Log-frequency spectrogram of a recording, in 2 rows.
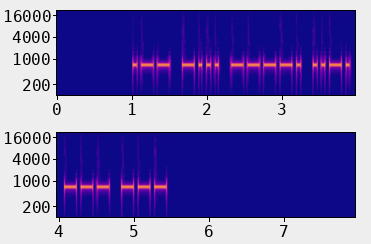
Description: Morse code, heard as a keyed tone, about 22 wpm, 700 Hz. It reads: WB9FOO
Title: USA Call Signs - 6 Characters - Repeated 3x - 22wpm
